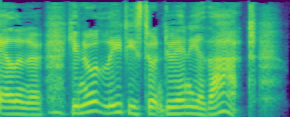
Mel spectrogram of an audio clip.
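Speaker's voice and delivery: plain reading voice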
